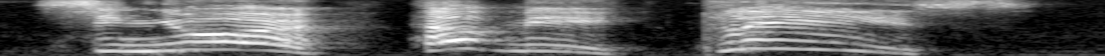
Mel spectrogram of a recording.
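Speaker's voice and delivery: pleading cry, calling out. A man in trouble begs for help, crying out for help. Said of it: "He's crying in English".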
